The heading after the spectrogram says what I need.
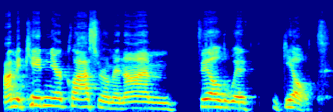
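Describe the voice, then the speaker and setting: A woman's voice: medium pitch, a little slow, a bit bright. A middle-aged woman hosting a live podcast, chatting casually in long run-on thoughts with many restarts. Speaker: podcast host.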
